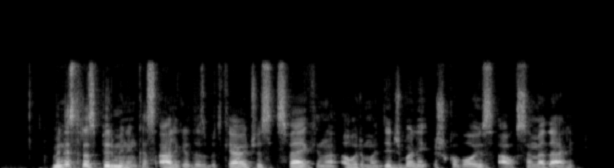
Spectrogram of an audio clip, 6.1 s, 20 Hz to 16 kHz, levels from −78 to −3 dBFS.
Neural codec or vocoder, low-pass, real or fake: none; 9.9 kHz; real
